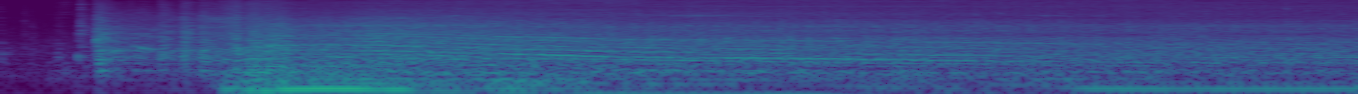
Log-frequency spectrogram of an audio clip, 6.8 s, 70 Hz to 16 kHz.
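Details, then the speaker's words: Mercedes-Benz W211 E55 AMG with mods, C63 rear boxes and original cats, known vacuum leak: cranks and catches, then steady, fairly smooth idle with a faint falling chirp; owner thinks a slight pulley squeak, nothing to worry about. "got a little bit of a pulley squeak they're probably feeling a bit damn no a lot to worry about"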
